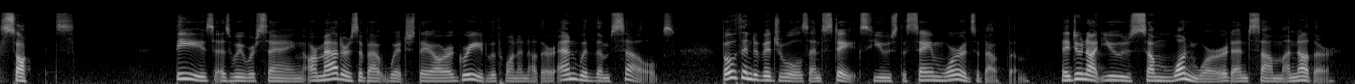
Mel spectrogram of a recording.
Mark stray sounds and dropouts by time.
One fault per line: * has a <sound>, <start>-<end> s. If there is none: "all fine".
* has a dropout, 0.3-0.5 s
